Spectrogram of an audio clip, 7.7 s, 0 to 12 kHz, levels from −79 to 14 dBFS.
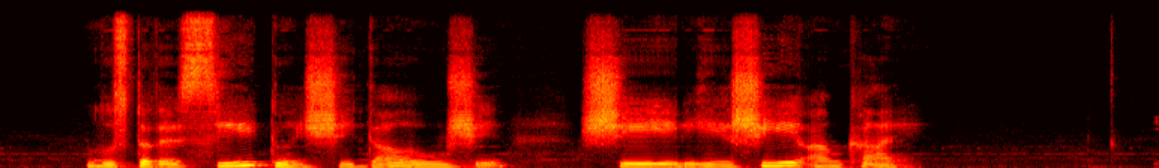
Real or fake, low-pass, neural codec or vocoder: fake; 10.8 kHz; codec, 24 kHz, 0.9 kbps, WavTokenizer, medium music audio release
